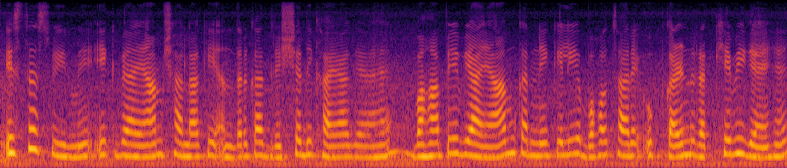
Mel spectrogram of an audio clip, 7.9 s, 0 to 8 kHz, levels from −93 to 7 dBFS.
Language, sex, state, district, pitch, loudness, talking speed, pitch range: Hindi, female, Bihar, Samastipur, 225 Hz, -16 LUFS, 200 wpm, 205-245 Hz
